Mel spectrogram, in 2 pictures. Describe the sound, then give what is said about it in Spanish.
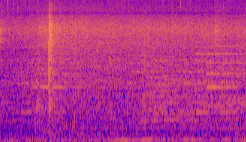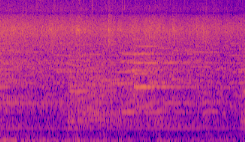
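Steady rain hisses across the square beside the cathedral in Santiago de Compostela, with one sharp tap early on and faint, sustained bell-like tones ringing softly beneath the downpour. “Santiago Compostela, la plaza al lado de la catedral, eh, llueve.”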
